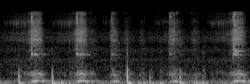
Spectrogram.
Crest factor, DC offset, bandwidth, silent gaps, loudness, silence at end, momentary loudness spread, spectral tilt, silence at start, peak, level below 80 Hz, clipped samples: 24 dB; under 0.1%; 13 kHz; none; -28 LUFS; 0 s; 8 LU; -3.5 dB/octave; 0 s; -6 dBFS; -36 dBFS; under 0.1%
